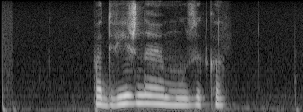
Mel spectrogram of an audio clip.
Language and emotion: Russian, neutral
